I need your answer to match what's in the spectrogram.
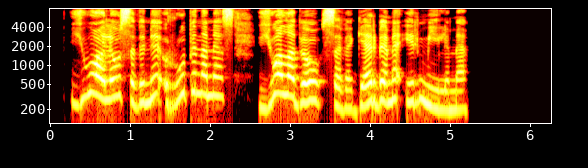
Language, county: Lithuanian, Klaipėda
